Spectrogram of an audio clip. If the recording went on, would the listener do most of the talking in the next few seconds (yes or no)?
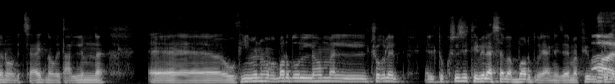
yes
